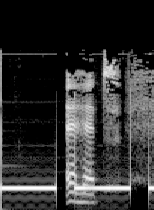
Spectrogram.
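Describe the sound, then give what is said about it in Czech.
A telephone busy signal on a radio station's phone line: a steady, mid-low pitched tone broken by brief silent gaps in a repeating on-off pattern, with a voice talking over part of it. “očito jutros imamo žestokih problema sa telefonima.”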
